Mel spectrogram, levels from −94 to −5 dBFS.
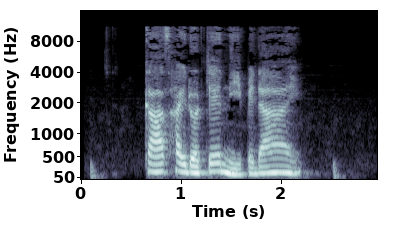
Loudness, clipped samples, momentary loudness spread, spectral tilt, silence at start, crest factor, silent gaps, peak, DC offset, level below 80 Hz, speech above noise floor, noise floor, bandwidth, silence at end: -17 LUFS; under 0.1%; 7 LU; -7 dB/octave; 0.1 s; 16 dB; none; -2 dBFS; under 0.1%; -50 dBFS; 40 dB; -56 dBFS; 11.5 kHz; 0.4 s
